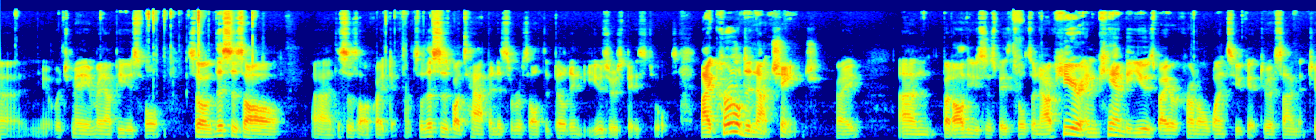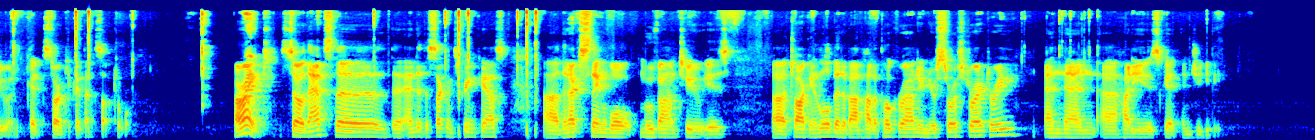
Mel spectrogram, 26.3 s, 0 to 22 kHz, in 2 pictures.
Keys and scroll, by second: 1.5-2.7 typing, 13.9 super+Tab, 17.7 Tab, 18.4 super+Tab.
